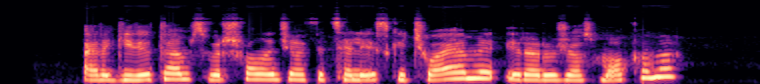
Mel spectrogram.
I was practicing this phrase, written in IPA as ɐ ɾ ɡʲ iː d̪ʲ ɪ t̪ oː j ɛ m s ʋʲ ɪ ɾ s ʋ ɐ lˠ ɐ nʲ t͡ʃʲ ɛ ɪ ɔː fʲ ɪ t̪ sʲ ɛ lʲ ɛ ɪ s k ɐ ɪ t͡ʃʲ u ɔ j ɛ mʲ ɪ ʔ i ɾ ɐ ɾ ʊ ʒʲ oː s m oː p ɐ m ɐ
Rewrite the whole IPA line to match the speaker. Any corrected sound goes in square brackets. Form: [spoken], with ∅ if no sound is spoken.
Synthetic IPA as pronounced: ɐ ɾ ɡʲ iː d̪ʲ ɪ t̪ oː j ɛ m s ʋʲ ɪ ɾ [ʃ] ʋ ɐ lˠ ɐ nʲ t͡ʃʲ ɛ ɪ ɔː fʲ ɪ t̪ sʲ ɛ lʲ ɛ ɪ s k ɐ ɪ t͡ʃʲ u ɔ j ɛ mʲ ɪ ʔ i ɾ ɐ ɾ ʊ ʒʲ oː s m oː [k] ɐ m ɐ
